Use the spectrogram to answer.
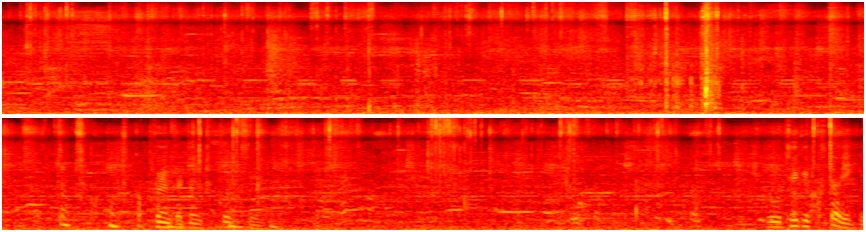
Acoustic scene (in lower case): crowded indoor space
